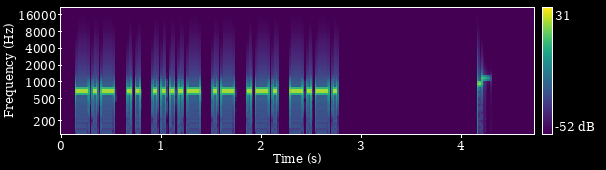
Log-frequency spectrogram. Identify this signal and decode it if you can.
Morse code, heard as a keyed tone, about 28 wpm, 700 Hz. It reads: KI4ARC
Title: USA Callsign DE Callsign 28wpm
